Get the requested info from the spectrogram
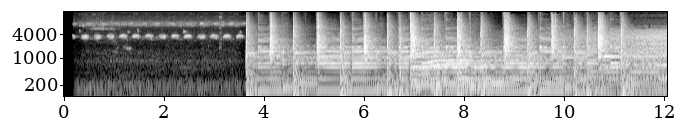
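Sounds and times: high insect trill: 0:00.2 - 0:03.7
insects chirping: 0:00.2 - 0:03.7
loud guitar music: 0:03.6 - 0:12.0.

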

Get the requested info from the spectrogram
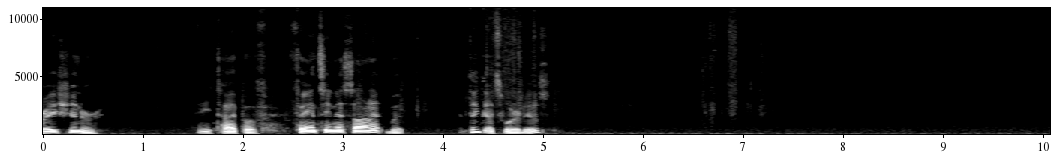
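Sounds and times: faint rustle: 0:00.9 - 0:07.9, 0:09.2 - 0:10.0.

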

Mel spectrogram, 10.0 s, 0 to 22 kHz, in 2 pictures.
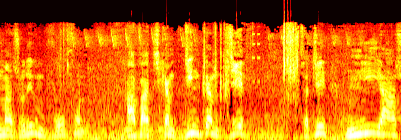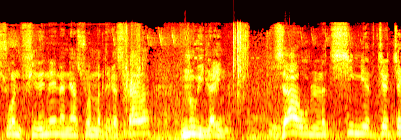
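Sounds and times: man speaking: 0:00.0 - 0:10.0
camera shutter clicks: 0:02.7 - 0:03.8, 0:07.9 - 0:08.2.

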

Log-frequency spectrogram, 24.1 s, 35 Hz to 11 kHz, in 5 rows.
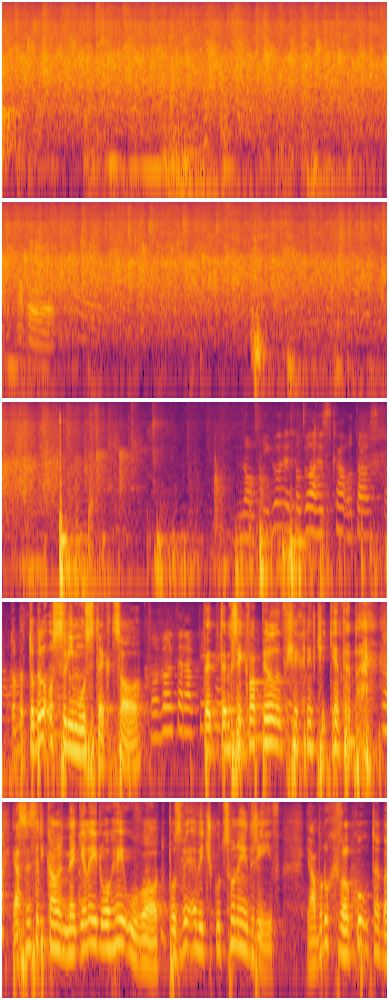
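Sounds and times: audience applauding: 0:00.0 - 0:11.5.

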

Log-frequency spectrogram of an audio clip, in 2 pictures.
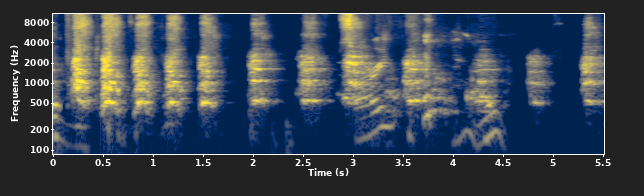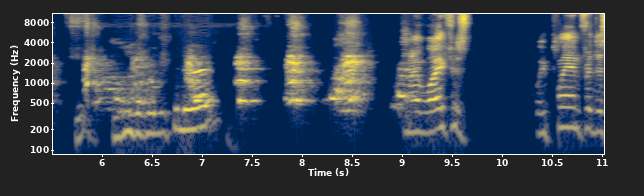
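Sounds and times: dog barking sharply: 0:00.1 - 0:09.2.

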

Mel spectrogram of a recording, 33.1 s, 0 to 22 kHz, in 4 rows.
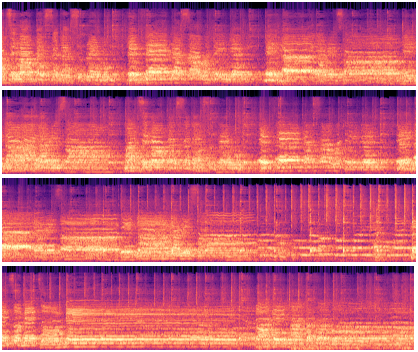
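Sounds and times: children's choir singing a hymn: 0:00.0 - 0:33.0.

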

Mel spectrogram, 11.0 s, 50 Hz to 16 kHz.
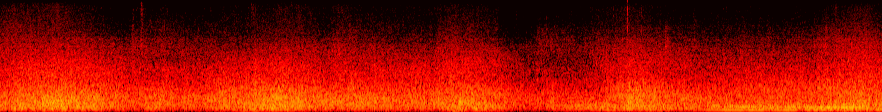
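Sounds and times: small waves washing onto beach: 0:00.0 - 0:11.0.

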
